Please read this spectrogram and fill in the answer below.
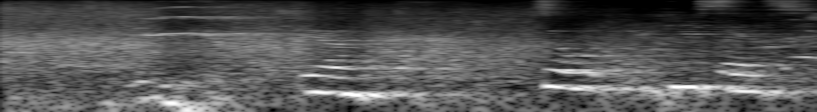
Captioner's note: applause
